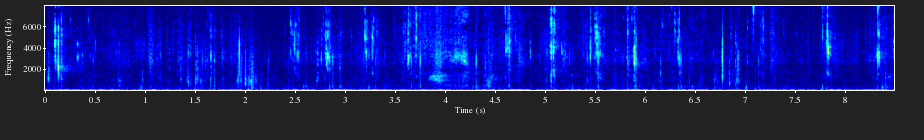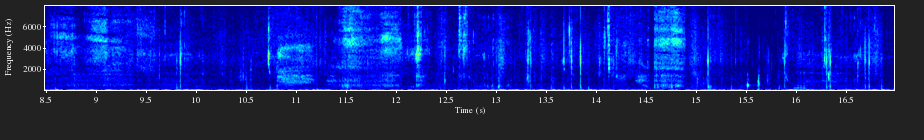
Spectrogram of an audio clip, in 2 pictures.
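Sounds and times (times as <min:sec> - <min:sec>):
mouth clicks: 0:00.0 - 0:00.5
person chewing food: 0:00.0 - 0:16.9.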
